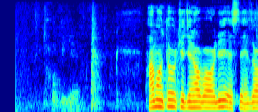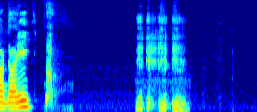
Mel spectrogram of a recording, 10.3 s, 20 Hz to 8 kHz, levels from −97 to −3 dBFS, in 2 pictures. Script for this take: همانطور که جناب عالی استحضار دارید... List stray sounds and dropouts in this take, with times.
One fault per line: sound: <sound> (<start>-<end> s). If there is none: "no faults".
sound: bark (6.0-6.6 s)
sound: throat clearing (7.9-9.0 s)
